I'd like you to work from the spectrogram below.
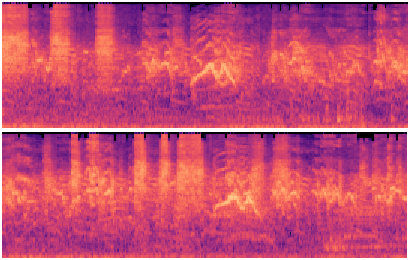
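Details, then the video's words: A pet green ringneck talking parakeet chatters in harsh, high squawks and chirps, with a few rising screeches spaced irregularly across several seconds; rose-ringed parakeet. "So Much Talkative Green Ringneck Talking Parrot"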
